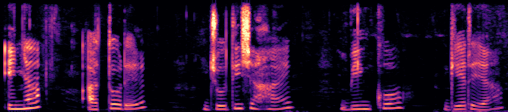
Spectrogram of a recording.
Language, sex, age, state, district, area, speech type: Santali, female, 18-30, West Bengal, Bankura, rural, spontaneous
